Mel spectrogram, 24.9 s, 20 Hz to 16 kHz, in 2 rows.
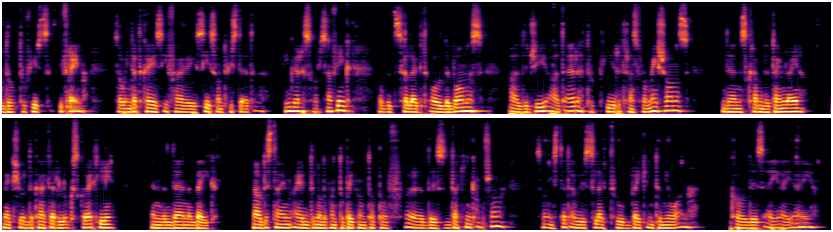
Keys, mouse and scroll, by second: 2.1 click, 4.4 a, 8.1 alt+g, 8.1 alt+r, 11.1-12.2 drag, 23.6 shift+click, 23.6 shift+a.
